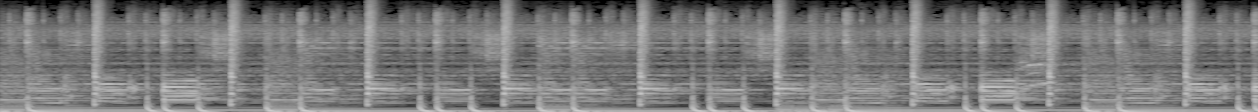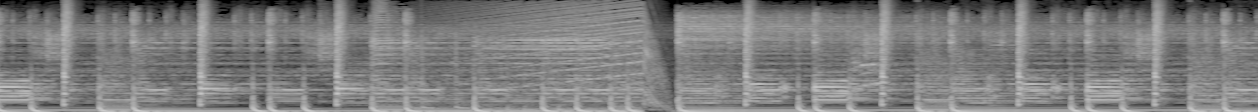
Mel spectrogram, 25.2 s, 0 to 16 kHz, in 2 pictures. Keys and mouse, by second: 1.2 Up, 1.8-3.1 drag, 3.1 Down, 3.3 Right, 3.8 click, 4.9-6.5 drag, 6.5 Left, 7.1-8.8 drag, 9.8-16.6 drag, 16.8 click, 18.9-22.0 drag, 22.1-23.3 drag, 23.3-25.1 drag.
